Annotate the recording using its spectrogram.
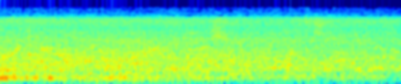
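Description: Steady hubbub of a busy indoor play hall: many indistinct voices blended into a continuous hiss, with no single voice standing out.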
